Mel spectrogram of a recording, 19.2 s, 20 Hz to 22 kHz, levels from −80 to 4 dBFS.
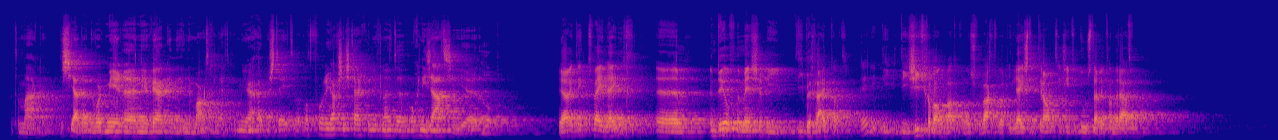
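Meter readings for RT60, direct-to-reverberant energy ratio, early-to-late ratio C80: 1.8 s, 3.5 dB, 6.0 dB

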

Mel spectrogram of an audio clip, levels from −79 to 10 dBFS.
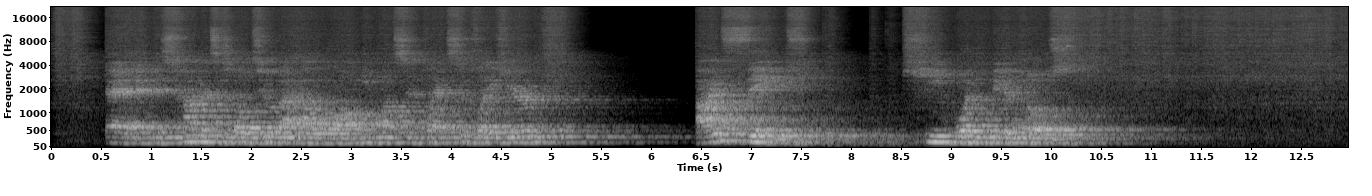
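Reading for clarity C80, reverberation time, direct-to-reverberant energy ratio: -1.0 dB, 2.6 s, -12.0 dB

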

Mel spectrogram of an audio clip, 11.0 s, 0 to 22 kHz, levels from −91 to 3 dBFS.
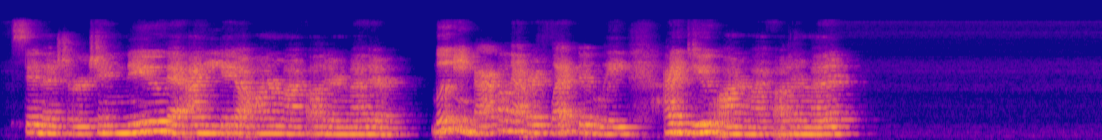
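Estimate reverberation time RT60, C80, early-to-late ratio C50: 0.50 s, 3.5 dB, -2.0 dB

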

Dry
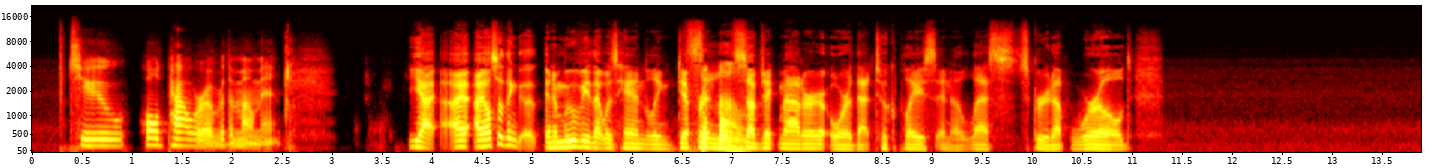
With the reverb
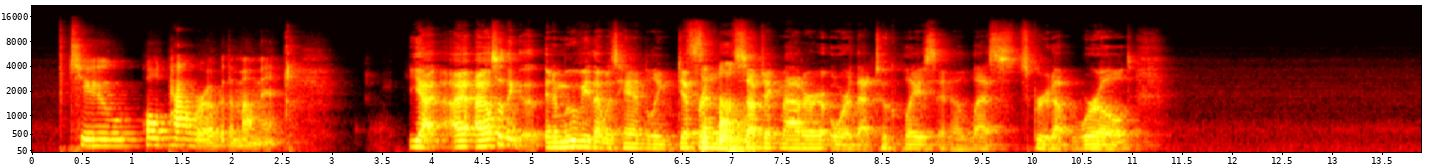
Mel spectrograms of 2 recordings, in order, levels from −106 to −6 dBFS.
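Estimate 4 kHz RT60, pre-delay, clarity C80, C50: 0.50 s, 3 ms, 13.0 dB, 10.0 dB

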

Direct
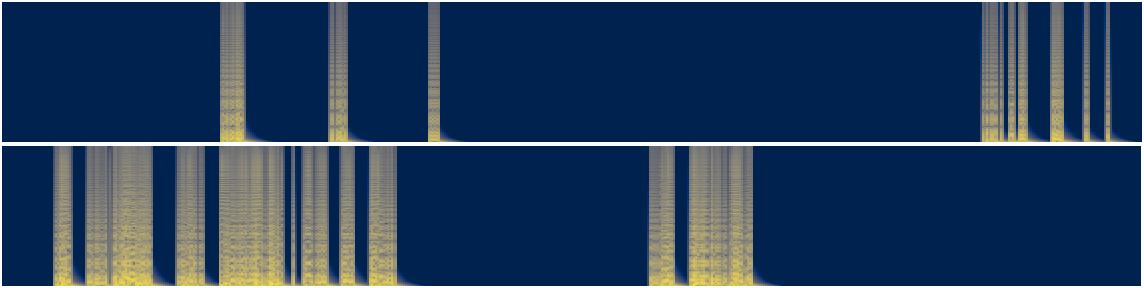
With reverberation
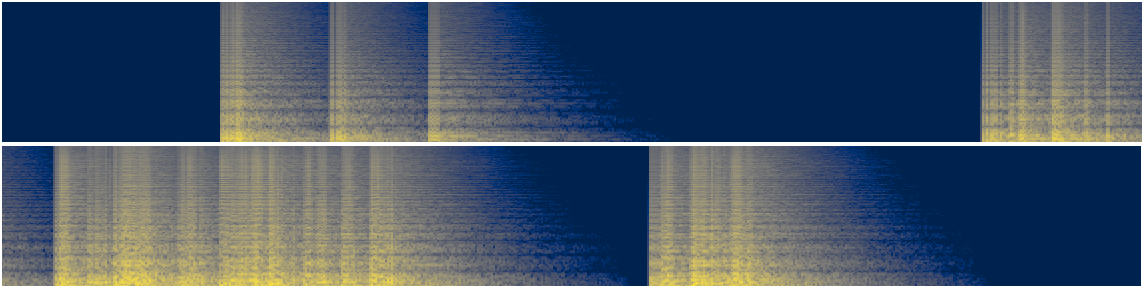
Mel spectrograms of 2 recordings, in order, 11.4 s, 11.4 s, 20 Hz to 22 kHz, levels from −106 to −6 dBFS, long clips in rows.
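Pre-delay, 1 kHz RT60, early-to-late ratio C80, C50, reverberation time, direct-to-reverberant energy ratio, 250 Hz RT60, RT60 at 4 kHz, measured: 8 ms, 0.95 s, 10.0 dB, 8.0 dB, 0.95 s, 5.0 dB, 1.0 s, 0.90 s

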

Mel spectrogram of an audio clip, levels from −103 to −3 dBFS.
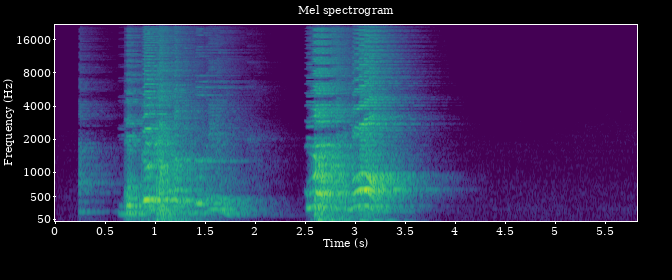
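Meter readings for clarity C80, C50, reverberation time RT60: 5.0 dB, 2.5 dB, 0.95 s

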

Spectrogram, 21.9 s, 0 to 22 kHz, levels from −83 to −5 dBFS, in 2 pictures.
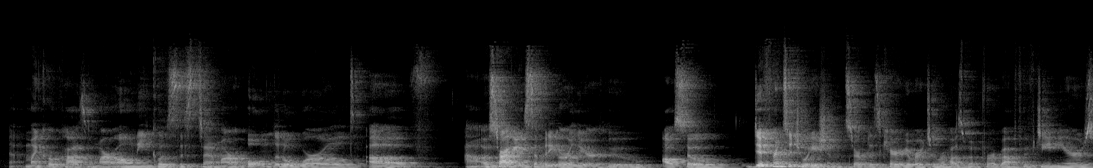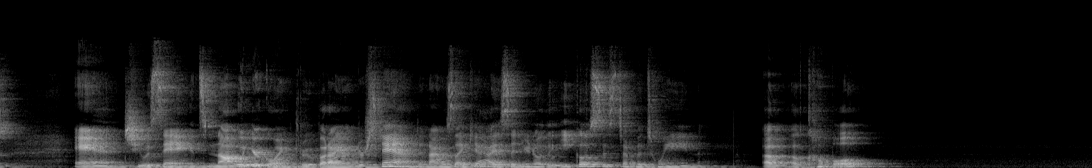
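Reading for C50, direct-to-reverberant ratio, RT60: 4.5 dB, 2.0 dB, 0.80 s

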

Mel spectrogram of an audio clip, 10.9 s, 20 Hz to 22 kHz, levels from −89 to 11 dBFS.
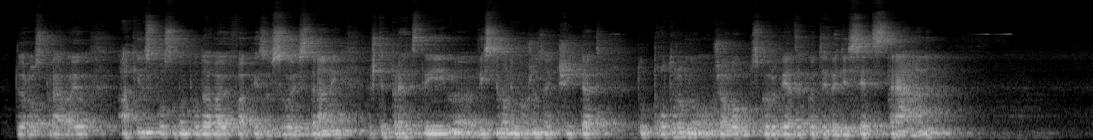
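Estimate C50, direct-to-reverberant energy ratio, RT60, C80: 5.0 dB, -2.0 dB, 1.1 s, 7.0 dB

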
